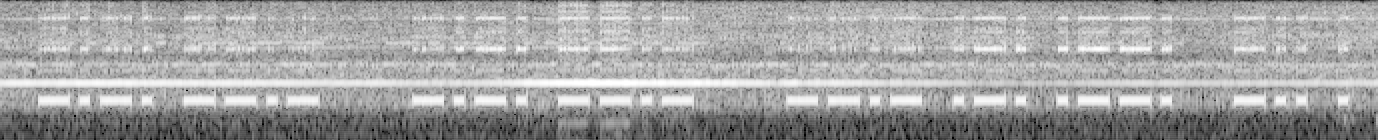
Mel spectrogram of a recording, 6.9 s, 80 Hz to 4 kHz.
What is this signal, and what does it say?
Morse code, heard as a keyed tone, about 24 wpm, 590 Hz, with radio noise. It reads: CQ CQ QRP DE
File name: OK QRP 2023 / OK QRP 2023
